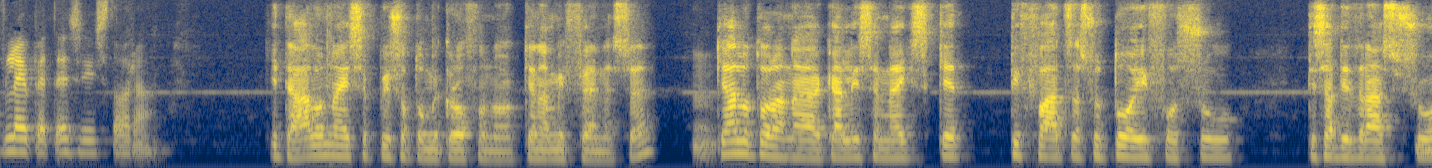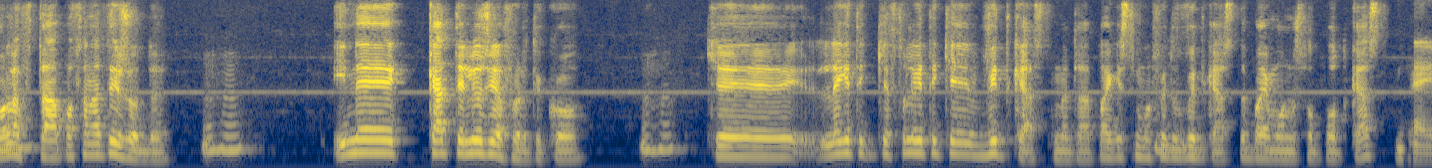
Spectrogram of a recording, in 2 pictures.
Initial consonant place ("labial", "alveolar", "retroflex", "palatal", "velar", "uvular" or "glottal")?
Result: labial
